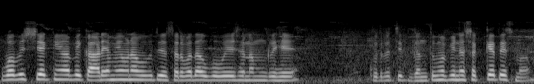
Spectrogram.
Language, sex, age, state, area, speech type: Sanskrit, male, 18-30, Bihar, rural, spontaneous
